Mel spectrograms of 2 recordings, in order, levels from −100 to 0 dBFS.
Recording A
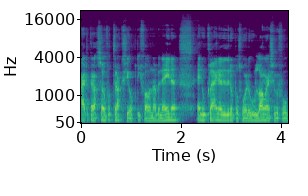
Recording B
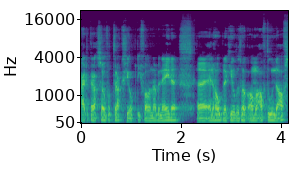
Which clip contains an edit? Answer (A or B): B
